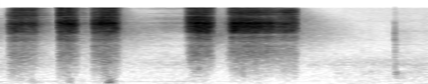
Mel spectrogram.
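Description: An air blow gun hisses in short bursts.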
